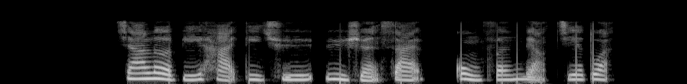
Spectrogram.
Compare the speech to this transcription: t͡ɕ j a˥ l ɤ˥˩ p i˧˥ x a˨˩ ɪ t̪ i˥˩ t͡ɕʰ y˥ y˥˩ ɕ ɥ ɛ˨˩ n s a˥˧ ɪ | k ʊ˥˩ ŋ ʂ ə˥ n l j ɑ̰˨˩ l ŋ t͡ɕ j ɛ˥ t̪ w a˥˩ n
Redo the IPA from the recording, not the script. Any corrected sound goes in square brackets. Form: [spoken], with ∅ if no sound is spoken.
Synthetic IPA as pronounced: t͡ɕ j a˥ l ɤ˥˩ p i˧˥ x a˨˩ ɪ t̪ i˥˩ t͡ɕʰ y˥ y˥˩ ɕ ɥ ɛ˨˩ n s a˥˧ ɪ | k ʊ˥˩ ŋ [f] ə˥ n l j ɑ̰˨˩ [∅] ŋ t͡ɕ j ɛ˥ t̪ w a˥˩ n

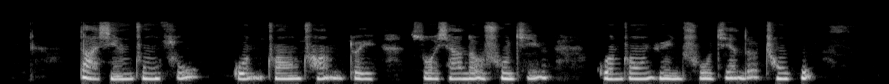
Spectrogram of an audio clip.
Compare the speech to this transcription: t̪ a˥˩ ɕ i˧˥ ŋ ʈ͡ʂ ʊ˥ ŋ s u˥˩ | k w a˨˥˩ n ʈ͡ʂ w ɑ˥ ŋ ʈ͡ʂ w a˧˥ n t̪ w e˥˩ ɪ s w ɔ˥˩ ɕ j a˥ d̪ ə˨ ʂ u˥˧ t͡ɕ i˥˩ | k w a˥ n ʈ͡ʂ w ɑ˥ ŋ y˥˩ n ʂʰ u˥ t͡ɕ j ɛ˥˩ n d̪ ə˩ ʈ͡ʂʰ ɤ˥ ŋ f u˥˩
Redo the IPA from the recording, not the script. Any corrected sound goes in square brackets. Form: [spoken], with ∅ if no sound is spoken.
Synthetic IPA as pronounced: t̪ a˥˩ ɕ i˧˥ ŋ ʈ͡ʂ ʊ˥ ŋ s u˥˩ | k w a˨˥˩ n ʈ͡ʂ w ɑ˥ ŋ [ʈ͡ʂʰ] w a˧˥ n t̪ w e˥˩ ɪ s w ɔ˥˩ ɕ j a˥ d̪ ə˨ ʂ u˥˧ t͡ɕ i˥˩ | k w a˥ n ʈ͡ʂ w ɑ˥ ŋ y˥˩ n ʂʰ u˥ t͡ɕ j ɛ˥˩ n d̪ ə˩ ʈ͡ʂʰ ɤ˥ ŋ [x] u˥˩

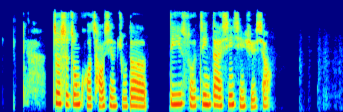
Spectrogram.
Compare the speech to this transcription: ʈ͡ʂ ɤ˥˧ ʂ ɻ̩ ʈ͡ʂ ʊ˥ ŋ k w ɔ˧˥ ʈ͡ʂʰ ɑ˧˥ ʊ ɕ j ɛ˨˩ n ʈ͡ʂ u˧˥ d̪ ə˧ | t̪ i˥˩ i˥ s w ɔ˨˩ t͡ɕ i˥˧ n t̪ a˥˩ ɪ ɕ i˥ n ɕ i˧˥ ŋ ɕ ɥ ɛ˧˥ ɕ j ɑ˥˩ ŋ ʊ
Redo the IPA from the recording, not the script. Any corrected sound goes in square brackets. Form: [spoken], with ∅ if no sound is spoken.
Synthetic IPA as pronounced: ʈ͡ʂ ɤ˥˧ ʂ ɻ̩ ʈ͡ʂ ʊ˥ ŋ k w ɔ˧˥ ʈ͡ʂʰ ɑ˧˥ ʊ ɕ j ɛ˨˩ n ʈ͡ʂ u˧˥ d̪ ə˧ | t̪ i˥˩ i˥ s w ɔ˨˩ t͡ɕ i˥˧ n t̪ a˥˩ ɪ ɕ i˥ n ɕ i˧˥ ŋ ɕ ɥ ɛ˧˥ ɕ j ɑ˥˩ [∅] ʊ

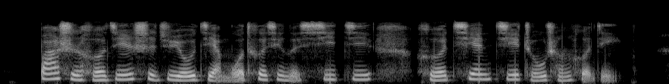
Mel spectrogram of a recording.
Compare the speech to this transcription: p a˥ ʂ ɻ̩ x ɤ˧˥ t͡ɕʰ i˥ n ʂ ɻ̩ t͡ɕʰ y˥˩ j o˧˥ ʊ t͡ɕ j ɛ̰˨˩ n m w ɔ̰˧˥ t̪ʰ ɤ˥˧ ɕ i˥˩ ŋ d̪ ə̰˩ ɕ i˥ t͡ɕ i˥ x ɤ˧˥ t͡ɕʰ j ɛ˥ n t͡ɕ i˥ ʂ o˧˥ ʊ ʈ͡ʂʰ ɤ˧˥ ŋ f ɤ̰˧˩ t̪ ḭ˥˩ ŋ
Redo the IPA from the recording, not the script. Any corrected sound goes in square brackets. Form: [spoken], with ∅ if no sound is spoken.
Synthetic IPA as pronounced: p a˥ ʂ ɻ̩ x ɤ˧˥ [t͡ɕ] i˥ n ʂ ɻ̩ [t͡ɕ] y˥˩ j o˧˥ ʊ t͡ɕ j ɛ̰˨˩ n m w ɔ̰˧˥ t̪ʰ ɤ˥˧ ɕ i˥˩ ŋ d̪ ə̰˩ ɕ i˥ t͡ɕ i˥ x ɤ˧˥ t͡ɕʰ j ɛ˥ n t͡ɕ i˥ [ʈ͡ʂ] o˧˥ ʊ ʈ͡ʂʰ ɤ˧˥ ŋ [x] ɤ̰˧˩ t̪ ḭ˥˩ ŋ

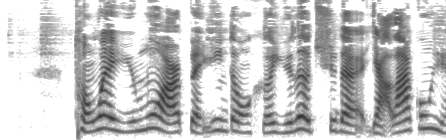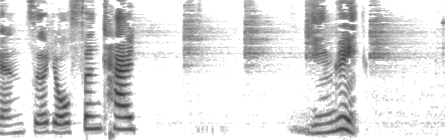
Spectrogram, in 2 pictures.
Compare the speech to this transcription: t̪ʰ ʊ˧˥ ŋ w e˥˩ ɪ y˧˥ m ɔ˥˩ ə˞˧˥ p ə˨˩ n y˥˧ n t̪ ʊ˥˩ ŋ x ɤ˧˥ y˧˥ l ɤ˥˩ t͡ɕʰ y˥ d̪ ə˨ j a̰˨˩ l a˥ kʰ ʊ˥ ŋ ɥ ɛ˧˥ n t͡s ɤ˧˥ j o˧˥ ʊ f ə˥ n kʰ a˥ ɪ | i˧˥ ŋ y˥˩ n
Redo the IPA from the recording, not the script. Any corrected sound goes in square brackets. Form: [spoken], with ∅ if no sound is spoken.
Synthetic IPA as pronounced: t̪ʰ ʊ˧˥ ŋ w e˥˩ ɪ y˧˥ m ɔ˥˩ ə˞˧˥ p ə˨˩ n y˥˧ n t̪ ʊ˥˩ ŋ x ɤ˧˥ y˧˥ l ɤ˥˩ t͡ɕʰ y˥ d̪ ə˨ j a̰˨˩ l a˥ [k] ʊ˥ ŋ ɥ ɛ˧˥ n t͡s ɤ˧˥ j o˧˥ ʊ f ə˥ n kʰ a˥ ɪ | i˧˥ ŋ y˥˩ n

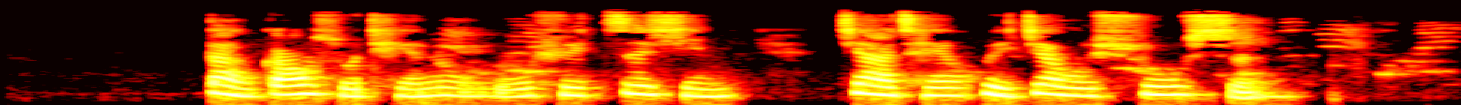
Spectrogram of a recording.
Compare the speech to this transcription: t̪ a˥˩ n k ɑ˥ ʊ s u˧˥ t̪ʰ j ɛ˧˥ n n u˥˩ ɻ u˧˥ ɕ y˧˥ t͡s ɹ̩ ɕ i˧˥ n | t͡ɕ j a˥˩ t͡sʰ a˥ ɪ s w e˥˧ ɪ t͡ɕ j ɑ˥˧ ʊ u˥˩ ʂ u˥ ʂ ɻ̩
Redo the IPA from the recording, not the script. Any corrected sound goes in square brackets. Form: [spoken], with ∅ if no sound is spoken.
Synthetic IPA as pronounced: t̪ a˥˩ n k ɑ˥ ʊ s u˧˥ t̪ʰ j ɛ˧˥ n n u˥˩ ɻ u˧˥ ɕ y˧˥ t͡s ɹ̩ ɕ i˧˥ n | t͡ɕ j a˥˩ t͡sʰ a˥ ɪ [x] w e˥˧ ɪ t͡ɕ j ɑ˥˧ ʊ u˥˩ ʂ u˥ ʂ ɻ̩

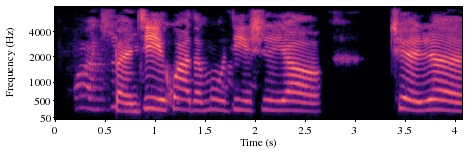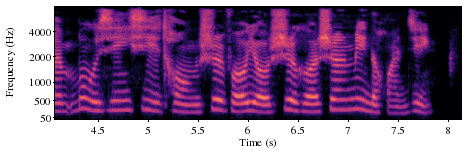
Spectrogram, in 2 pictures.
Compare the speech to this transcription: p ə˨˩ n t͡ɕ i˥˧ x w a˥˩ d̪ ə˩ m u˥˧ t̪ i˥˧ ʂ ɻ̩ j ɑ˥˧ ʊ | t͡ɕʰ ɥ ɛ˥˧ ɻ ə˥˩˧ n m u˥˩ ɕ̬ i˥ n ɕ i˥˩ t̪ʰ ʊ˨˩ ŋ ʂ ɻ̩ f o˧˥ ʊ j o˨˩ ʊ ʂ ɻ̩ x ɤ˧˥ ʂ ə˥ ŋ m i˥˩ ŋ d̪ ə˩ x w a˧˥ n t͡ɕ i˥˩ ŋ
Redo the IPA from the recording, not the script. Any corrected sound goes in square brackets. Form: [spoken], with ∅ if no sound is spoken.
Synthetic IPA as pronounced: p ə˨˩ n t͡ɕ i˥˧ x w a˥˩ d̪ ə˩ m u˥˧ t̪ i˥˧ ʂ ɻ̩ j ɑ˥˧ ʊ | t͡ɕʰ ɥ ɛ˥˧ ɻ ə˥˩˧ n m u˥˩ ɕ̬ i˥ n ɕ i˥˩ t̪ʰ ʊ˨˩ ŋ ʂ ɻ̩ f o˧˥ ʊ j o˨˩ ʊ ʂ ɻ̩ x ɤ˧˥ ʂ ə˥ ŋ m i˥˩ ŋ d̪ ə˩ x w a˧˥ n t͡ɕ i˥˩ ŋ

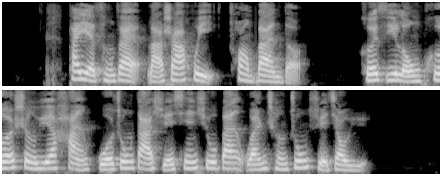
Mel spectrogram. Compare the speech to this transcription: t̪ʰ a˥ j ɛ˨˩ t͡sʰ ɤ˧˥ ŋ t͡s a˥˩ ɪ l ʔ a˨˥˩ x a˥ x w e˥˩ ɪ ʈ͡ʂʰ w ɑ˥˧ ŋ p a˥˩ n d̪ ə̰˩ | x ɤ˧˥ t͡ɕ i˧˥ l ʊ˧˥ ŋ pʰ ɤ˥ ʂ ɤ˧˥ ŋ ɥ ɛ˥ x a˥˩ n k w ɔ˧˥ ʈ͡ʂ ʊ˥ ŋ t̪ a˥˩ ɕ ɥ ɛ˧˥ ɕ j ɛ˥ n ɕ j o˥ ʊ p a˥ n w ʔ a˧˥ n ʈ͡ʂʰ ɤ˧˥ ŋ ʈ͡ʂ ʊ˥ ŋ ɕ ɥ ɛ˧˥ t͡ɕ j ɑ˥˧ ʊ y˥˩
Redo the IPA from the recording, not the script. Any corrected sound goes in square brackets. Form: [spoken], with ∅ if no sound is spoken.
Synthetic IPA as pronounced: t̪ʰ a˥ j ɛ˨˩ t͡sʰ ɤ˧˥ ŋ t͡s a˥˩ ɪ l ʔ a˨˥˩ [ʂ] a˥ x w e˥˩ ɪ ʈ͡ʂʰ w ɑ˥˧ ŋ p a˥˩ n d̪ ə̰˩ | x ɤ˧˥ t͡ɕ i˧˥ l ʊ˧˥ ŋ pʰ ɤ˥ ʂ [ɤ˥˩] ŋ ɥ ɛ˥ x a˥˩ n k w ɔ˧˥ ʈ͡ʂ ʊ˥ ŋ t̪ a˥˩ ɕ ɥ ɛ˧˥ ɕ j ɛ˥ n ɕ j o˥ ʊ p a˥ n w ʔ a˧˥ n ʈ͡ʂʰ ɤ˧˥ ŋ ʈ͡ʂ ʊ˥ ŋ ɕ ɥ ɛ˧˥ t͡ɕ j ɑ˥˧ ʊ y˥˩

